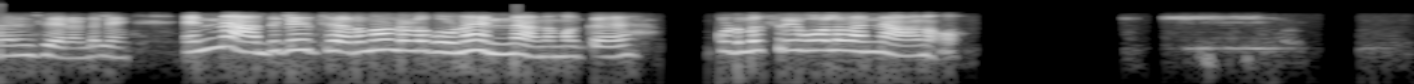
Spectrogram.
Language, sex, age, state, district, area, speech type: Malayalam, female, 18-30, Kerala, Alappuzha, rural, conversation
